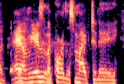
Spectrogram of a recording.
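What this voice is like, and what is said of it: Imitates another person's voice. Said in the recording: “That was a good imitation... That was spot on.”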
